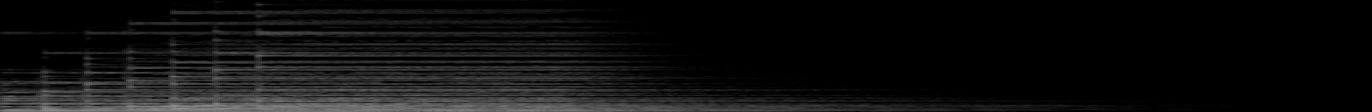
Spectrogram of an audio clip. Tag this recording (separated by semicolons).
boot; jingle; ReactOS; start; tune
